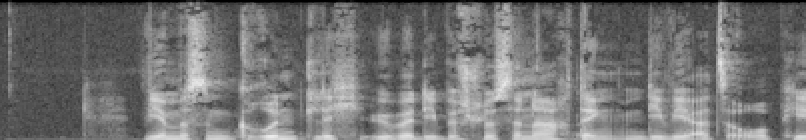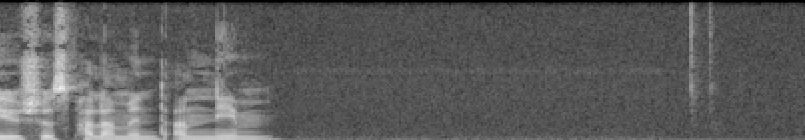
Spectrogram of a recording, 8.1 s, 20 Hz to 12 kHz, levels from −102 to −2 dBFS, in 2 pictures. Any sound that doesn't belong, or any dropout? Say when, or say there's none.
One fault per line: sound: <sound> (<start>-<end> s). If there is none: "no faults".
no faults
